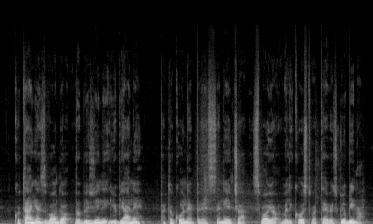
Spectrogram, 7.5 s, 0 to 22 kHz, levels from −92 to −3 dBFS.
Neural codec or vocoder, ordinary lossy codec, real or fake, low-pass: vocoder, 44.1 kHz, 128 mel bands every 512 samples, BigVGAN v2; none; fake; 19.8 kHz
